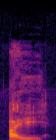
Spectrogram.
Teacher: starts with a big open mouth and it ends with a flat mouth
